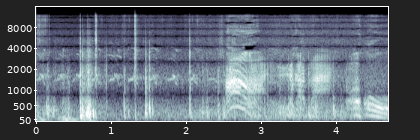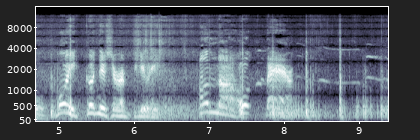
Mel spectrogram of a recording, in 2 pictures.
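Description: A cartoon man shouts gruffly.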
